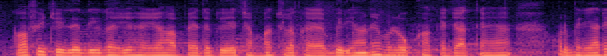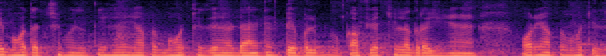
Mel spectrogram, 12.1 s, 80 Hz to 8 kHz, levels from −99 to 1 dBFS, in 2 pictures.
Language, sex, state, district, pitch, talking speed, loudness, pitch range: Hindi, male, Uttar Pradesh, Jyotiba Phule Nagar, 130 Hz, 215 wpm, -28 LUFS, 125-135 Hz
